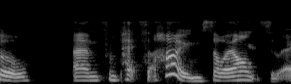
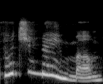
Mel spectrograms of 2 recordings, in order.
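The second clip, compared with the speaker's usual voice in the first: much higher and louder, incredulous; shocked; 11 semitones higher, 9 dB louder than usual. Retold or imitated. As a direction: blurt it out in disbelief at mum. Mum says it's not dad.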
